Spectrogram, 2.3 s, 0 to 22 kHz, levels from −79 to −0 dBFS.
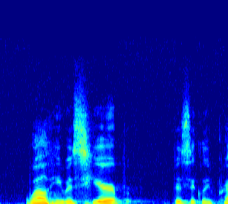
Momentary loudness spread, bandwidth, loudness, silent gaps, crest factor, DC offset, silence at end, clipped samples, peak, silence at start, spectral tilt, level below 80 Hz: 10 LU; 16.5 kHz; -29 LUFS; none; 18 dB; under 0.1%; 0 s; under 0.1%; -12 dBFS; 0.25 s; -5.5 dB/octave; -58 dBFS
